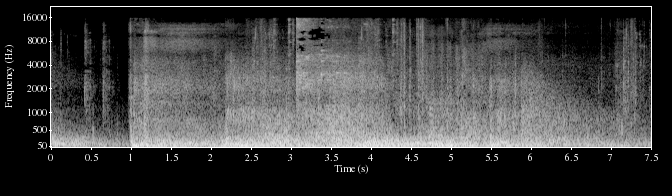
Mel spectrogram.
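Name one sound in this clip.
Flames from a burning grenade roar loudly.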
